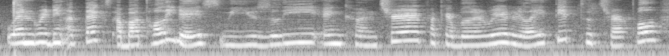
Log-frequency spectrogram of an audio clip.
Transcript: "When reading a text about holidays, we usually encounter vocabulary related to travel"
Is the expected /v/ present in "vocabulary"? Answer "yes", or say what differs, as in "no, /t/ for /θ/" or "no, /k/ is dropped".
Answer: no, /p/ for /v/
